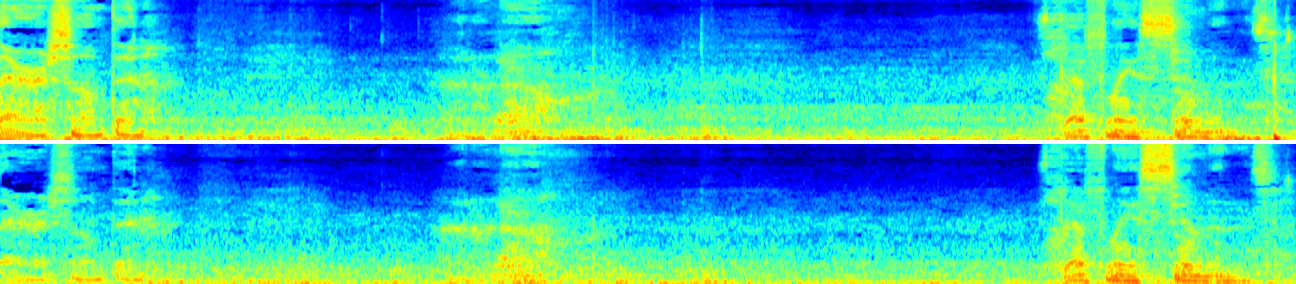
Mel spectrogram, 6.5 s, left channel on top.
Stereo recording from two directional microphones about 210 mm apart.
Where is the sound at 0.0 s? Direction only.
35° left (ahead or behind).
